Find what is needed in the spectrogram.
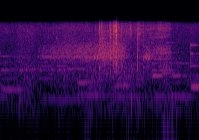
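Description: A musical toy plays a faint electronic tune of held notes. About a second in comes a short burst of rustling with a few clicks.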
